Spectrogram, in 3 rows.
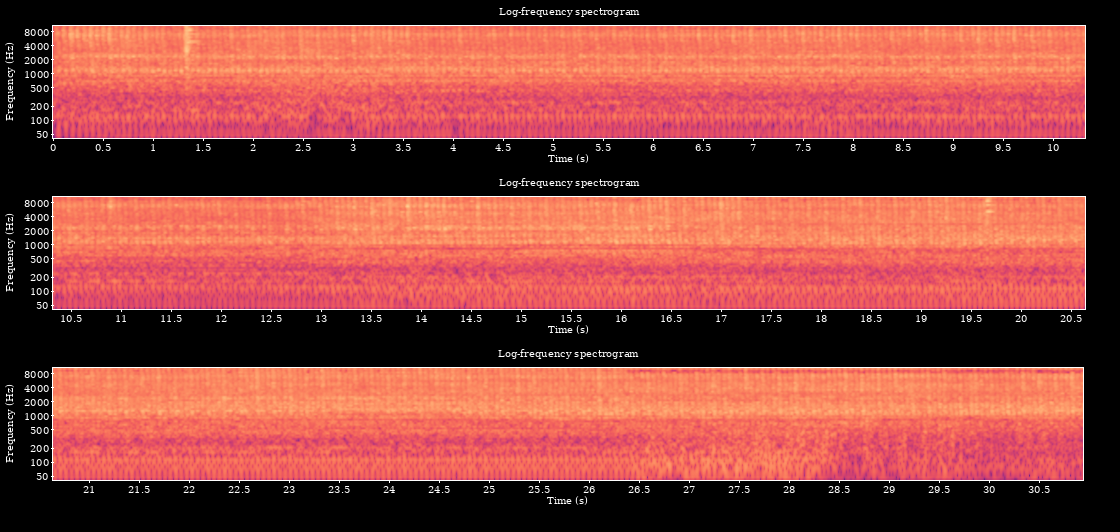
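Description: Farmtrac 60 4x4 tractor's three-cylinder diesel engine running steadily under load while pulling a plough through dry soil. Near the end the engine note swells for a couple of seconds, then drops off sharply.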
